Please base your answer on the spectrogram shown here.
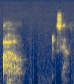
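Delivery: barely audible, under the breath; said to yourself. Shown as a demonstration. Student repeating the word silently to themselves, very quiet. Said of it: "just say it to yourself".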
